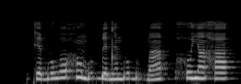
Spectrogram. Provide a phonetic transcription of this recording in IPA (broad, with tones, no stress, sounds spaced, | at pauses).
k ɛ˨ b o˧ w ɔ˦ h ɔ̃˦˨ b o˧ ɡ͡b ɛ˨ d ɛ̃˧ b o˧ b o˨ ɡ͡b ã˨˦ | h o˧ j ã˧ h a˧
